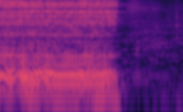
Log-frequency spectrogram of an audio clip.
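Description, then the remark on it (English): A person imitates a snore with their voice: one loud, drawn-out rumbling buzz lasting under a second, then it cuts off abruptly into near silence. “Like, these guys are like sleeping over here. Now, I know you go, come on, this is a holy moment. You really think they were snoring?”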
